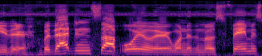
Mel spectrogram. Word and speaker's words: Euler: wouldn't believe me either but that didn't stop oiler one of the most famous mathematicians of his time Leonard Euler I believe that says you were yes it is actually pronounced Euler aside from his name oiler derived one of the most famously beautiful math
